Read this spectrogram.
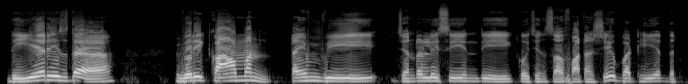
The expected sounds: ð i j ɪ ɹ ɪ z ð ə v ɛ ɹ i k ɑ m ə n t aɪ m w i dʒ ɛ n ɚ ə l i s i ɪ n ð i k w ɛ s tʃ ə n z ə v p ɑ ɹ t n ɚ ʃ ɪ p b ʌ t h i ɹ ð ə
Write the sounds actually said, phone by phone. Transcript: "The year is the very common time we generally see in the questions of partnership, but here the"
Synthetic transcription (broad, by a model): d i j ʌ ɹ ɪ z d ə v ɛ ɹ i k ɑ m ə n t aɪ m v i dʒ ɛ n ɚ ə l i s i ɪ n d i k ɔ tʃ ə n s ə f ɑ t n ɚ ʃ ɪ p b ʌ t h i ɹ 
